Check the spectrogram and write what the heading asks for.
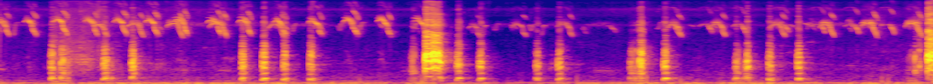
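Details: Hen calling her chicks in the countryside: gentle evenly spaced clucks in short series, one loud harsh squawk, and a constant chorus of high curved chick peeps.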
